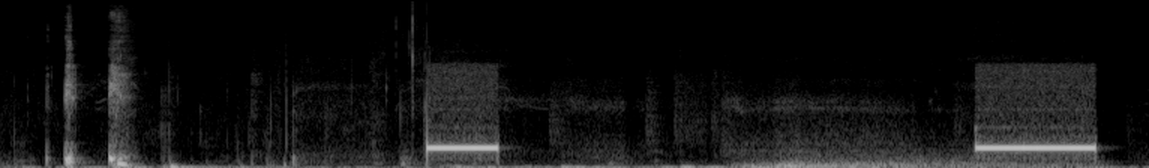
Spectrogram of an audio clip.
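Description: A telephone call is dialed and rings out, heard as two long, steady ringback tones separated by a pause. A few coughs and clicks come first, with faint low rumbling between the tones.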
